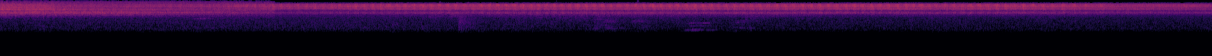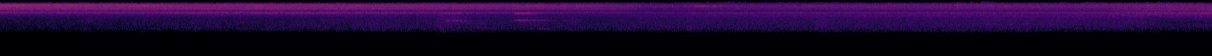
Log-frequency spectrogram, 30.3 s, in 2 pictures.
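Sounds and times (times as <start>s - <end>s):
faint chirps: 0.0s - 3.5s, 20.5s - 22.5s
cicadas buzzing: 0.0s - 30.2s.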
